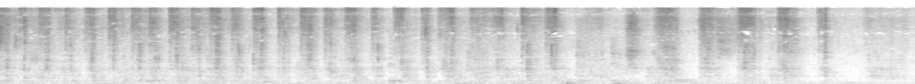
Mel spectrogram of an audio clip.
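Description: Milk squirting in quick rhythmic streams into a plastic bucket as a cow is milked by hand, about three squirts a second, thinning out near the end.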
